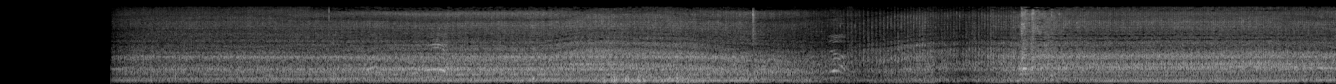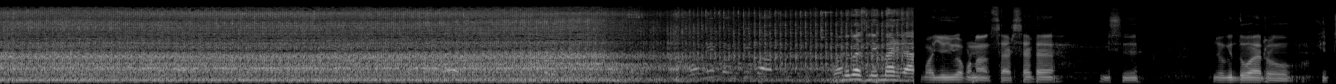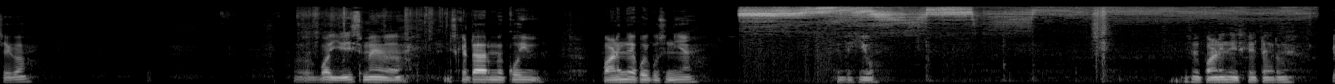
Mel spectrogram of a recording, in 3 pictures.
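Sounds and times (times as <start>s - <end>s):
tractor diesel engine running: 1.1s - 22.5s
sharp click: 35.8s - 37.9s.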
